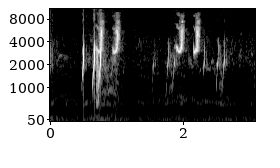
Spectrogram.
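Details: Night-time quail lure recording for the monsoon season: quick, uneven series of bright upward-sweeping chirps, some doubled, with softer short notes trailing toward the end.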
